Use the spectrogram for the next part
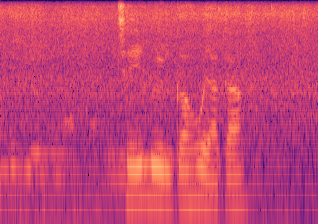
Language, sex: Southern Sotho, male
